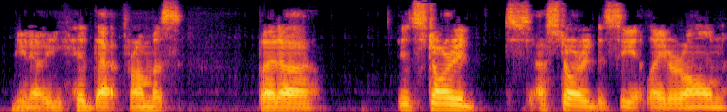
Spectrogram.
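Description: The speaker is a man with a Southern US accent. He talks at a moderate pace. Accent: Southern American. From Georgia, US South. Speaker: recovering compulsive gambler. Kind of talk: interview, personal story.

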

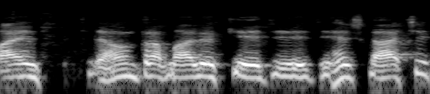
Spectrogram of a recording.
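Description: A man speaks at a very slow pace. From Brazil, interior of São Paulo state. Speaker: herbalist and forest researcher. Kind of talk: casual interview.

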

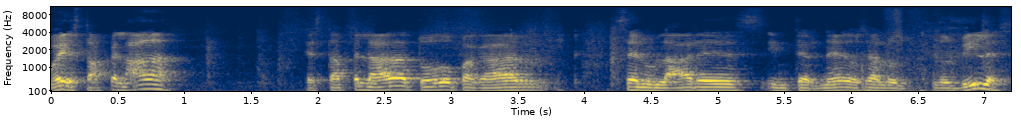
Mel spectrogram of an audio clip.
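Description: A man at a medium pitch with ordinary pitch variation, a very slow pace, long and frequent pauses, and audible room echo. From Mexico, Jalisco coast. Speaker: podcast co-host. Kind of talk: casual chat.

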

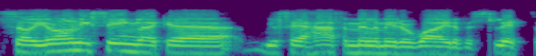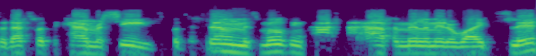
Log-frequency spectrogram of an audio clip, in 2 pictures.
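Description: In an Irish accent, a man with a fairly high pitch talks at a fairly quick pace, keeping his intonation fairly even. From Ireland. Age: 40s. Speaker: pinhole camera maker. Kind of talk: casual chat.

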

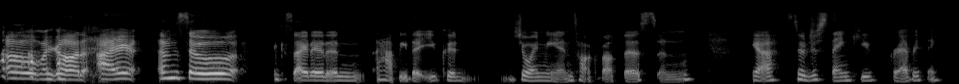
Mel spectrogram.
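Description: In a plain, everyday voice, a woman talks at a fairly slow pace with a fairly high pitch, lively intonation and big swings in loudness. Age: 20s. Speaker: podcast host and poet. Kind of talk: casual chat. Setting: video call.

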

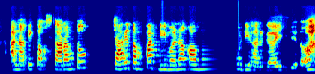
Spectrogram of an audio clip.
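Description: Recorded dry and close with no echo, a woman with a plain, everyday voice and a fairly high pitch talks at a fairly quick pace. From Indonesia, East Java (Jember). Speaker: university student, scholarship organization leader. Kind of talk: casual podcast interview.

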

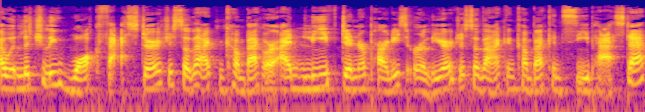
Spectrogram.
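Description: A woman speaks in a normal speaking voice at a medium pitch. Her intonation is lively. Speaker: podcast co-host, guide dog fosterer. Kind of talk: casual chat.

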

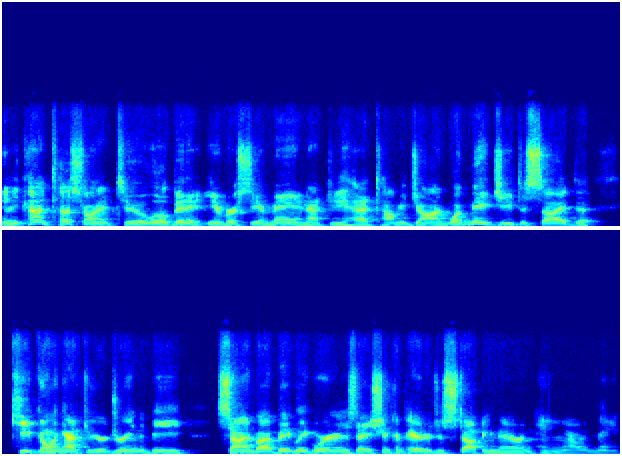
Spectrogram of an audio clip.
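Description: Delivered at a very fast pace in an American accent, the speech keeps a fairly even intonation. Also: man, medium pitch for a man. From Texas. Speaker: podcast co-host. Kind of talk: casual interview.

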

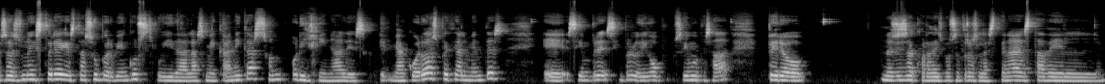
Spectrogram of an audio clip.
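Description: Using a plain, everyday voice, a woman of medium pitch talks at a fairly quick pace with fairly even intonation. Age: 30s. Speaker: video game PR manager. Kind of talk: casual chat.

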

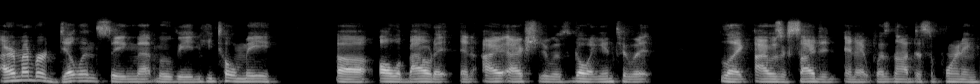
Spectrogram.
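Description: Delivered at a moderate speed, this is an unremarkable speaking voice. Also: man, medium pitch for a man. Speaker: podcast co-host. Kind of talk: casual chat.

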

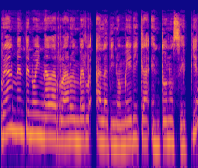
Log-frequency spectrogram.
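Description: In a Mexican accent, a woman speaks at a fairly high pitch and a fairly slow pace with ordinary pitch variation, in a dry, close sound with no echo. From Mexico City. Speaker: podcast commentator. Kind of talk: scripted narration.

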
